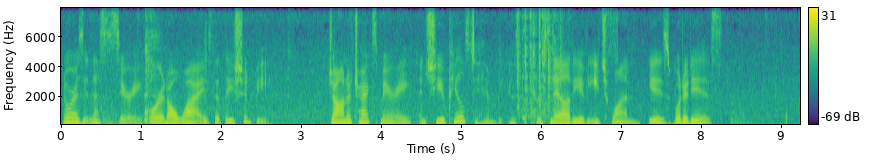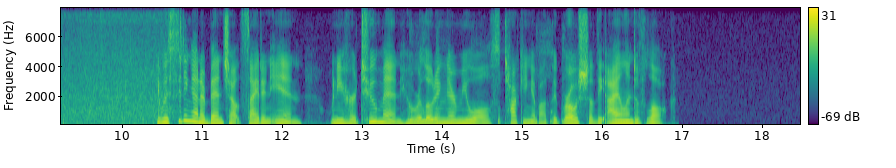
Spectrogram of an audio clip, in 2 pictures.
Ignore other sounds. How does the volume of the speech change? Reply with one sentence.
The loudness of the speech stays about the same.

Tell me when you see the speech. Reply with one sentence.
The speech can be heard from 0.0 to 8.2 s and from 10.4 to 16.9 s.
